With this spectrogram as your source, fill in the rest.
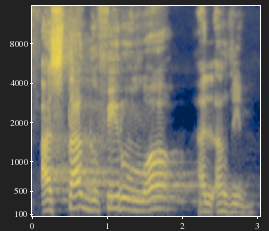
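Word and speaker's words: أستغفر الله العظيم: perbanyak istigfar Astagfirullahalazim Astagfirullahalazim jangan Astagfirullah ya Bu Astagfirullah pakai domah Astagfirullahaladzim maknanya berbeda nanti kalau bapak bacanya Astagfirullah itu bukan kita minta ampun kepada Allah justru kita mengampuni Allah Ya Allah aku ampuni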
